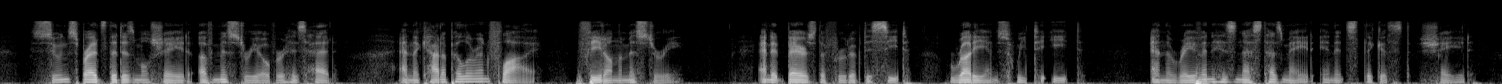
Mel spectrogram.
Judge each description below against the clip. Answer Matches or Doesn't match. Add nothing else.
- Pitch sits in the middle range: Doesn't match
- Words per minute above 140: Matches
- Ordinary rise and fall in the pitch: Doesn't match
